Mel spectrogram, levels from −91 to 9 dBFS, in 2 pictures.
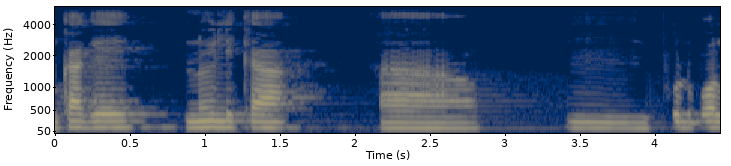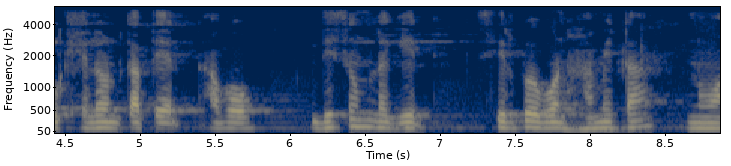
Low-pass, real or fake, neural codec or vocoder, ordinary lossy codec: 5.4 kHz; real; none; none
